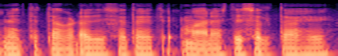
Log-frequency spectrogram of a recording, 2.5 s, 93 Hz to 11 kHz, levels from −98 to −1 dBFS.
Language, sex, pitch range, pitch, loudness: Marathi, male, 90-95 Hz, 95 Hz, -19 LUFS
